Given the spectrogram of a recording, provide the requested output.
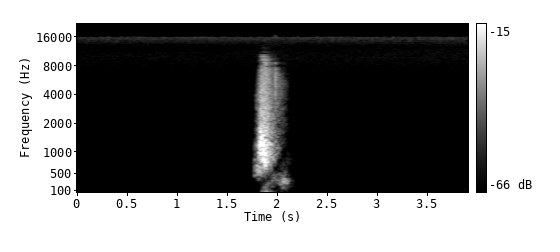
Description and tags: A sound meant to represent a knife or sword swing.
